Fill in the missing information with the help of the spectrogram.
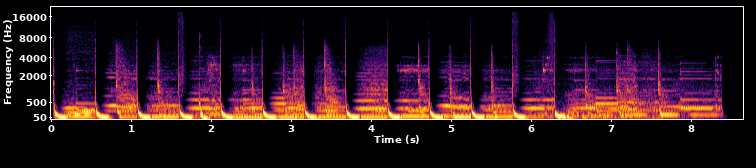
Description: דרופ אמצע

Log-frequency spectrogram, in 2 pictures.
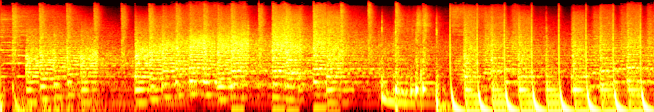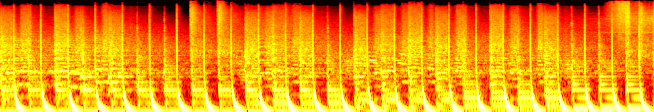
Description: רינגטון

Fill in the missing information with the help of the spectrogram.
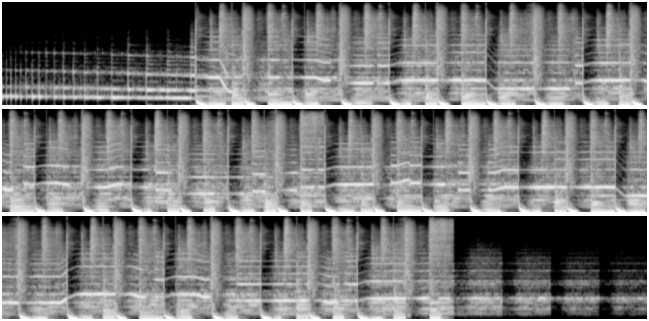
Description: דיפ האוס קייצי

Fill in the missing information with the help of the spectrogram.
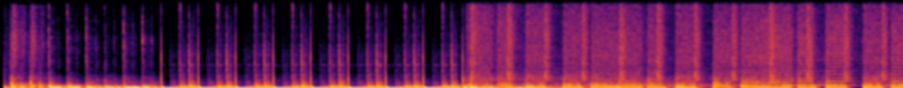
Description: מקצב וטראק באמצה בניה

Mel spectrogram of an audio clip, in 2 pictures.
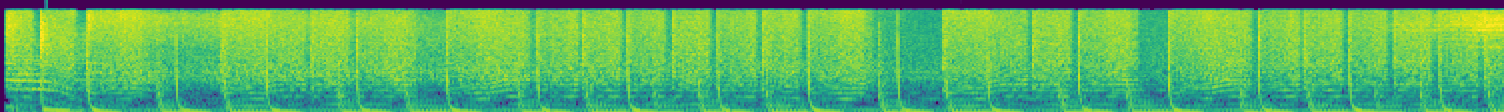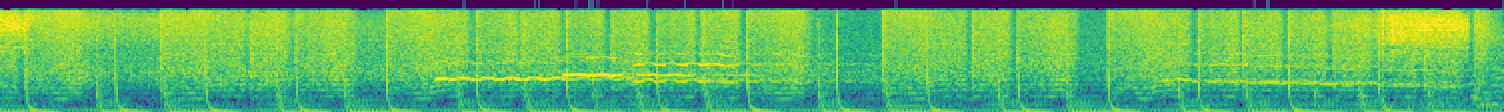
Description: רינגטון

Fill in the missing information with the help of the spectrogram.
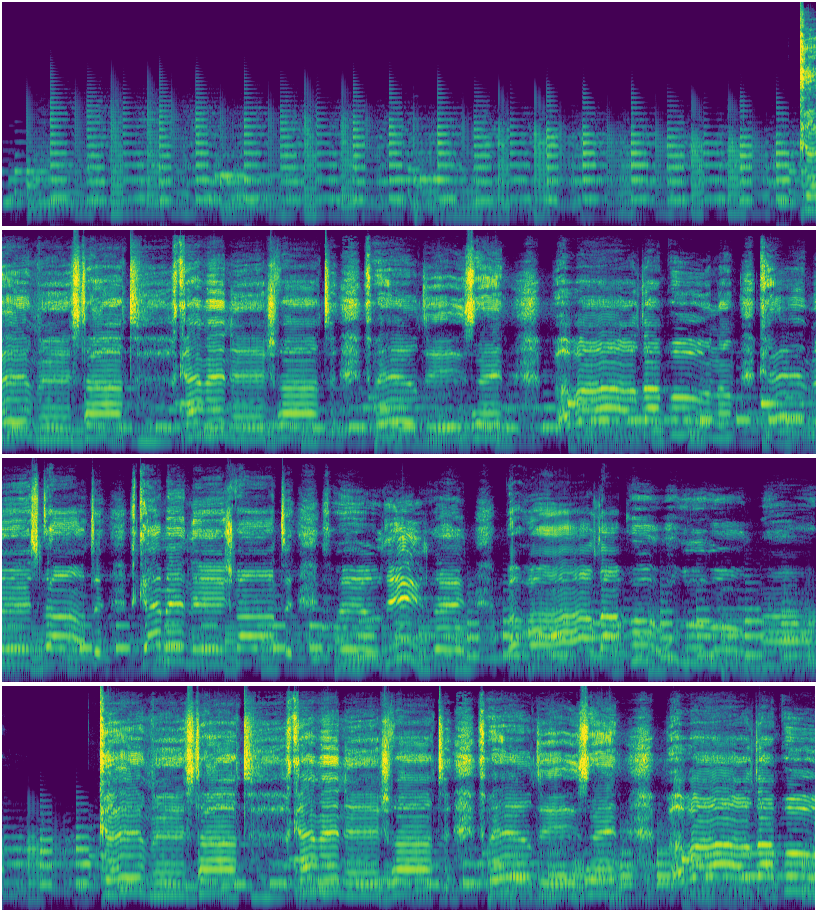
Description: דיפ האוס

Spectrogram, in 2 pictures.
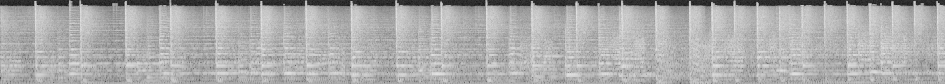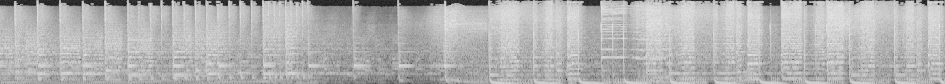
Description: רינגטון

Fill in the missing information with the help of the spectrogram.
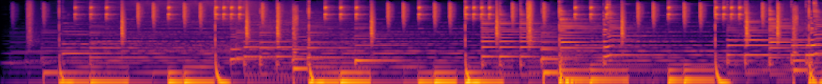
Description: שקט אלקטרוני

